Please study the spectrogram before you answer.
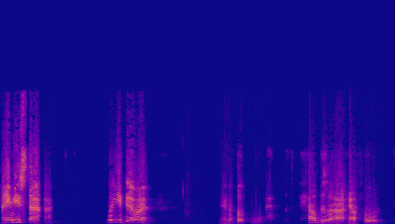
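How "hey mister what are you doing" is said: put-on heavy, pitched-up Australian accent, very direct. Retelling how a man walked straight up and spoke, in a very Australian accent. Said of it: "he says to me in a very Australian accent".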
